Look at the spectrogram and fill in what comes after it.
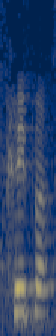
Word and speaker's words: Cowper: When the subject of joy comes up, often people will reflect upon the life of a man like William Cowper. It's pronounced Cooper, spelt Cowper.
